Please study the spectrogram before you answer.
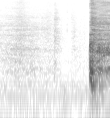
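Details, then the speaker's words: Adult man's brief cough on a live stream while his microphone's mute button fails to engage in time; he apologizes afterwards. "excuse me so sorry you have to hear that coughing the mute on this mic you have to hit it twice so I no always get to mut it in time"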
